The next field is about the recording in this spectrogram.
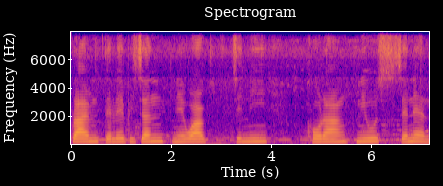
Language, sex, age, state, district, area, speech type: Manipuri, female, 45-60, Manipur, Kangpokpi, urban, read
